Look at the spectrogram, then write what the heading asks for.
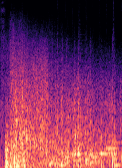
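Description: A loud, sustained thunderclap sound effect with a heavy low-end roar that rolls steadily without pause, full, with no voices present.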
